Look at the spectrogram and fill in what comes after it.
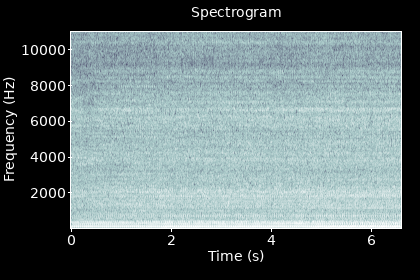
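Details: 1985 Honda Big Red 250ES, first start after carburetor rebuild, fuel fed from a bottle: loud, steady single-cylinder putter at even idle with no misses or knocks; engine running smoothly.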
